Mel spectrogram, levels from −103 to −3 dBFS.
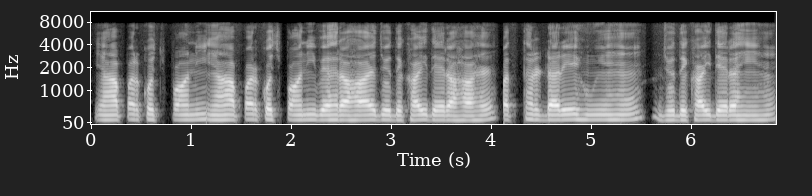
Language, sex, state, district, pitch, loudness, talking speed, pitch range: Hindi, male, Chhattisgarh, Kabirdham, 140 Hz, -17 LUFS, 220 wpm, 140-145 Hz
